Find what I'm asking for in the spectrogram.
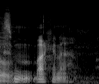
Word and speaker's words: Ex Machina: Is that my pronunciation? What pronunciation do you want to go for? – Yeah, cool. Ex Machina.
